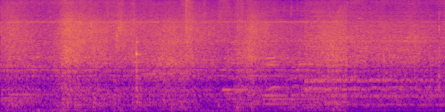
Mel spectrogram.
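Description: Indistinct chatter of several people over a steady hiss; no engine is running.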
